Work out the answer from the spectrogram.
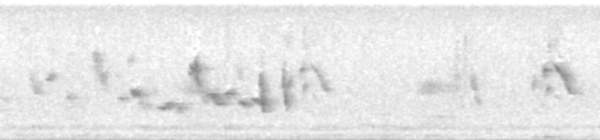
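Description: Faint garden birdsong: short high chirps and twittering notes, a run of them in the first three seconds and a few more near the end, over a low steady rumble.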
